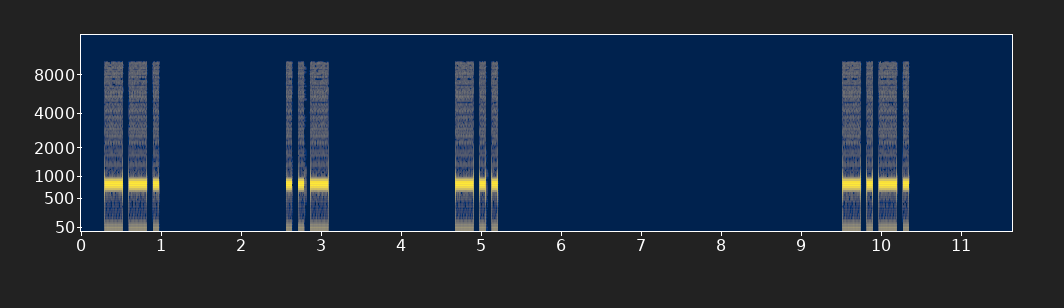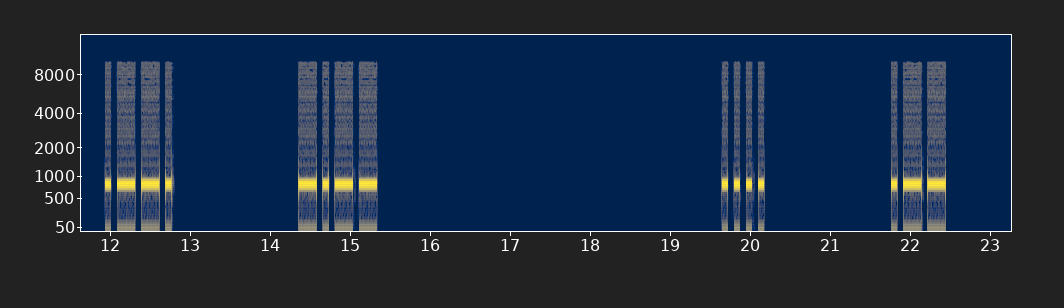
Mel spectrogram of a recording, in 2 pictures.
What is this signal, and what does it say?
Morse code, heard as a keyed tone, about 16 wpm, spaced as for 5 wpm, 800 Hz. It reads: GUD CPY HW
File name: Short Runs / Short Runs-mp3s / Words @5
